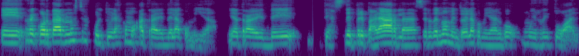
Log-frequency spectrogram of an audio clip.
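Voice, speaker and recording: A woman talks at a fairly quick pace in an ordinary speaking voice. Her pitch varies in an ordinary way. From Colombia. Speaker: interior designer. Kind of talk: podcast interview.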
